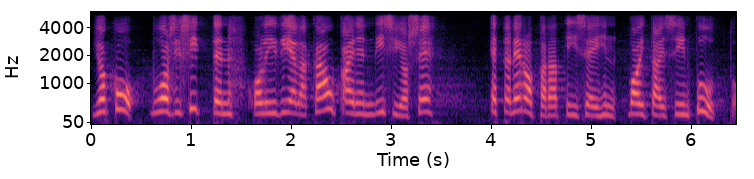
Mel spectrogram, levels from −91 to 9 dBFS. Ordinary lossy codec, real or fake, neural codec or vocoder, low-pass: none; fake; codec, 16 kHz, 0.7 kbps, FocalCodec; 5.4 kHz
